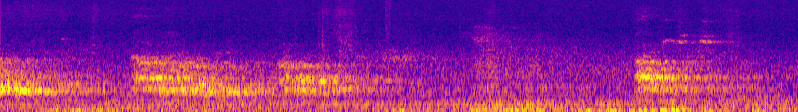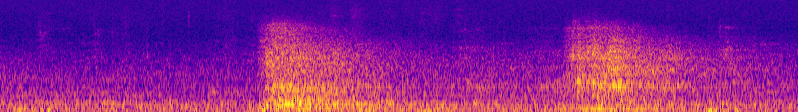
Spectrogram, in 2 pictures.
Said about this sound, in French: J'entends un chien qui aboie.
